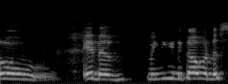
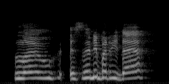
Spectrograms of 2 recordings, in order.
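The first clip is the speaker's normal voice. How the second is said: mild put-on British accent at usual pitch. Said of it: "Trying to pull out the British voice".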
